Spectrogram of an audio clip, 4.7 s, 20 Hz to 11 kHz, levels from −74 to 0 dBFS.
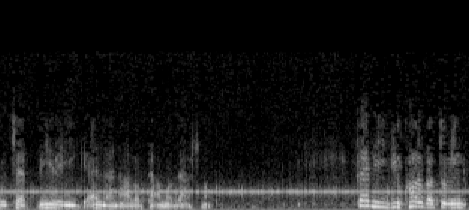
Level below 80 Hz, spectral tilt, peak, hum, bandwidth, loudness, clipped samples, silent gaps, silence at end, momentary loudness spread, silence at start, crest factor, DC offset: -48 dBFS; -8.5 dB/octave; -4 dBFS; none; 8.4 kHz; -19 LUFS; under 0.1%; none; 0 s; 14 LU; 0 s; 16 dB; 1%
